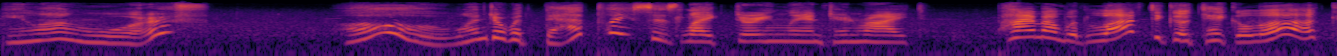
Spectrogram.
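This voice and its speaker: Squeaky, very high-pitched little fairy girl. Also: sing-song, moderate pace, heavy background noise. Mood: curious. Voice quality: squeaky, childlike. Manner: refers to herself in third person, exclamatory. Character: tiny excitable fairy-like girl companion, greedy and cheerful. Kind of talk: video game character acting.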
